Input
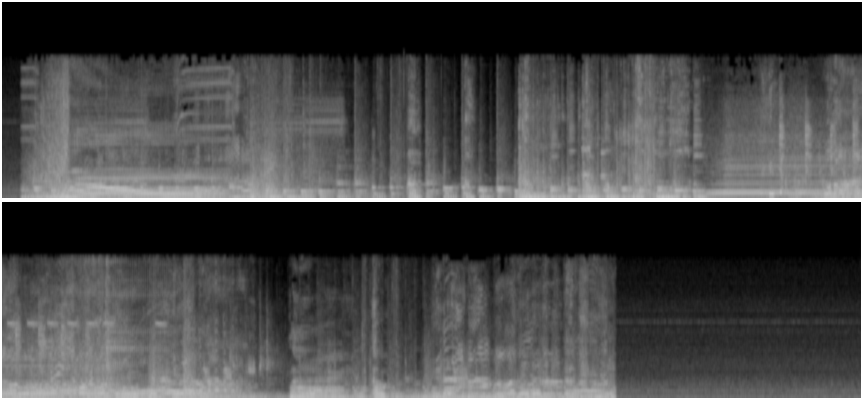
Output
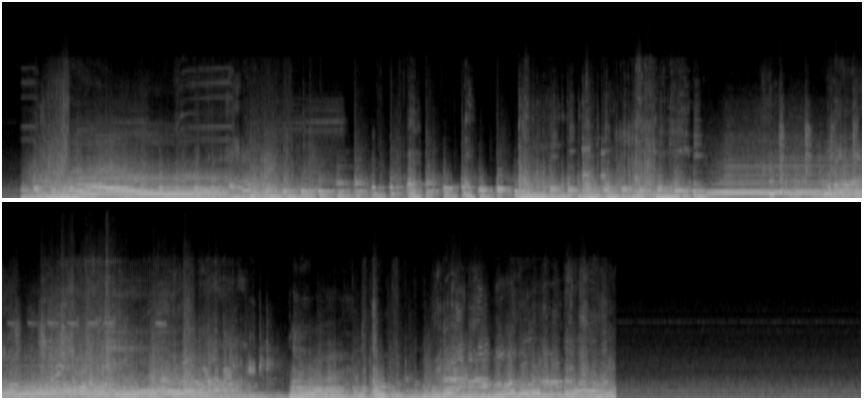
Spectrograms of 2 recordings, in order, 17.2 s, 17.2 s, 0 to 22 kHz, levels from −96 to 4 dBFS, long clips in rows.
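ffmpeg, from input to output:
-af "asetnsamples=n=441:p=0,asendcmd='8.99 lowpass f 2800',lowpass=f=1300:p=1,asoftclip=type=tanh:threshold=0.0562,volume=0.75"

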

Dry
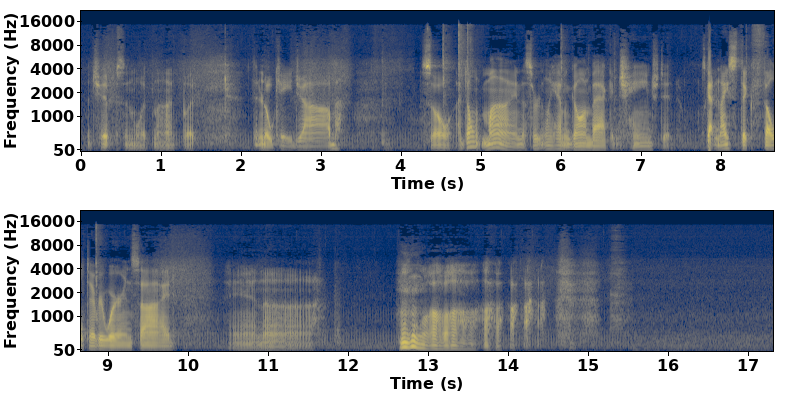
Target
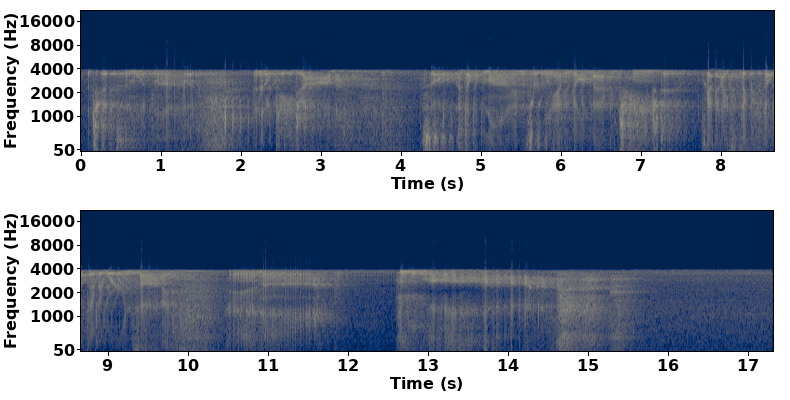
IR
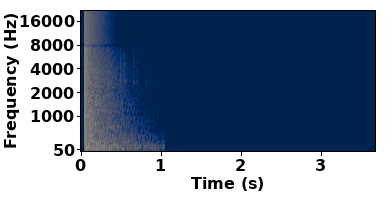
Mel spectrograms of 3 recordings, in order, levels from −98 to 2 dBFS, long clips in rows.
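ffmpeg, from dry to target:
-filter_complex "[0:a]equalizer=f=82:t=o:w=2.8:g=-8,bandreject=f=114.7:t=h:w=4,bandreject=f=229.4:t=h:w=4,bandreject=f=344.1:t=h:w=4,bandreject=f=458.8:t=h:w=4,bandreject=f=573.5:t=h:w=4,bandreject=f=688.2:t=h:w=4,bandreject=f=802.9:t=h:w=4,bandreject=f=917.6:t=h:w=4,bandreject=f=1032.3:t=h:w=4,bandreject=f=1147:t=h:w=4,bandreject=f=1261.7:t=h:w=4,bandreject=f=1376.4:t=h:w=4,bandreject=f=1491.1:t=h:w=4,bandreject=f=1605.8:t=h:w=4,bandreject=f=1720.5:t=h:w=4,bandreject=f=1835.2:t=h:w=4,bandreject=f=1949.9:t=h:w=4,bandreject=f=2064.6:t=h:w=4,bandreject=f=2179.3:t=h:w=4,bandreject=f=2294:t=h:w=4,bandreject=f=2408.7:t=h:w=4,bandreject=f=2523.4:t=h:w=4,bandreject=f=2638.1:t=h:w=4,asplit=2[s0][s1];[1:a]atrim=start_sample=2205,adelay=105[s2];[s1][s2]afir=irnorm=-1:irlink=0,volume=0.0631[s3];[s0][s3]amix=inputs=2:normalize=0,lowpass=f=3300:t=q:w=0.5098,lowpass=f=3300:t=q:w=0.6013,lowpass=f=3300:t=q:w=0.9,lowpass=f=3300:t=q:w=2.563,afreqshift=-3900,acompressor=threshold=0.0158:ratio=6,asplit=2[s4][s5];[s5]aecho=0:1:97|194|291|388|485|582:0.422|0.223|0.118|0.0628|0.0333|0.0176[s6];[s4][s6]amix=inputs=2:normalize=0"

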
